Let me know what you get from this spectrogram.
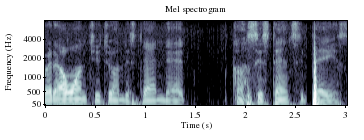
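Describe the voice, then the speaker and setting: With a non-native accent, a man talks using ordinary pitch variation. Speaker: lottery system vlogger. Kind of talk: casual monologue. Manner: hesitant, repeats words.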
